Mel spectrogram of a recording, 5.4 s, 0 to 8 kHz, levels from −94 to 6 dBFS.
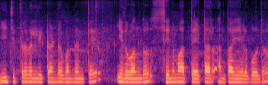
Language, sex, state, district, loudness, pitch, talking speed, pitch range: Kannada, male, Karnataka, Raichur, -18 LUFS, 125 Hz, 110 wpm, 125-135 Hz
